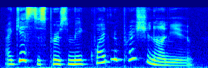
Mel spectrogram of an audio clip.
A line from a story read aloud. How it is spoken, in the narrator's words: Elaine asked with a chuckle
